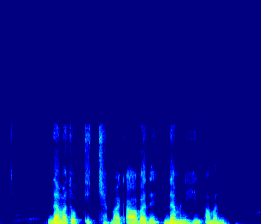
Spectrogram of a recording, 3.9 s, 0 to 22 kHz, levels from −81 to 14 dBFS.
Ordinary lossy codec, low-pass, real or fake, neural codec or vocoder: Opus, 32 kbps; 9.9 kHz; fake; codec, 24 kHz, 0.5 kbps, DualCodec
